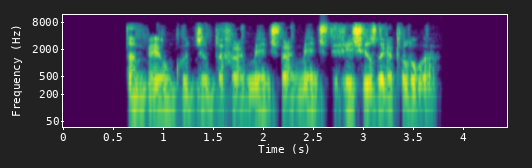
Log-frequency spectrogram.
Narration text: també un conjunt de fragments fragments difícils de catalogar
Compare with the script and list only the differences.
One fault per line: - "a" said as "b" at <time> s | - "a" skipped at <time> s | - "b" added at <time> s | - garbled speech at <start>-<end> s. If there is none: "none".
none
